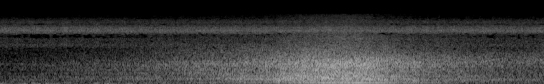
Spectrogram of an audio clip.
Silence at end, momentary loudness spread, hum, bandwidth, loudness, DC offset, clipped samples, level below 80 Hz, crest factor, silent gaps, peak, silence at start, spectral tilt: 0 s; 14 LU; none; 11.5 kHz; -28 LUFS; under 0.1%; under 0.1%; -40 dBFS; 18 dB; none; -10 dBFS; 0 s; -4 dB/octave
